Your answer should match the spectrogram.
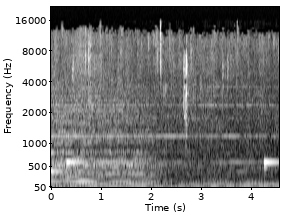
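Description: nature, heavy rain pouring

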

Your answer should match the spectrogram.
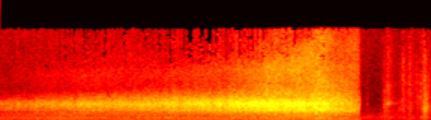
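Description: vehicle, car driving on road

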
